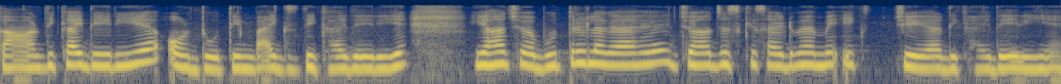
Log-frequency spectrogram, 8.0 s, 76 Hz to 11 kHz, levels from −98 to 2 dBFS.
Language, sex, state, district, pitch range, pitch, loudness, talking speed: Hindi, female, Bihar, Vaishali, 195-240 Hz, 225 Hz, -16 LUFS, 205 wpm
